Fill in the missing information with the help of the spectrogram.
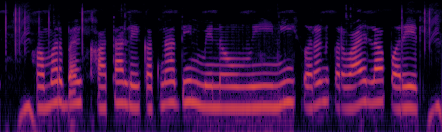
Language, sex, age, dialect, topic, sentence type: Chhattisgarhi, female, 18-24, Northern/Bhandar, banking, question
